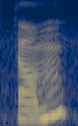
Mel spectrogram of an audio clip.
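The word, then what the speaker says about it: thumb: है ना, देखिए एम बी है ना शब्द के अंत में, तो बी क्या रहता है यहाँ पर, ये पढ़ा नहीं जाता, एम बी साथ में रहता है आखिर में, तो यहाँ पर बी साइलेंट रहता है, जैसे लैम, थम, क्लाइम।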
